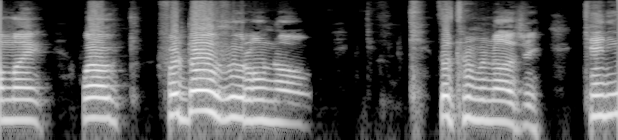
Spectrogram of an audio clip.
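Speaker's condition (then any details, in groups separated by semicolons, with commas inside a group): Cerebral palsy; with developmental delay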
